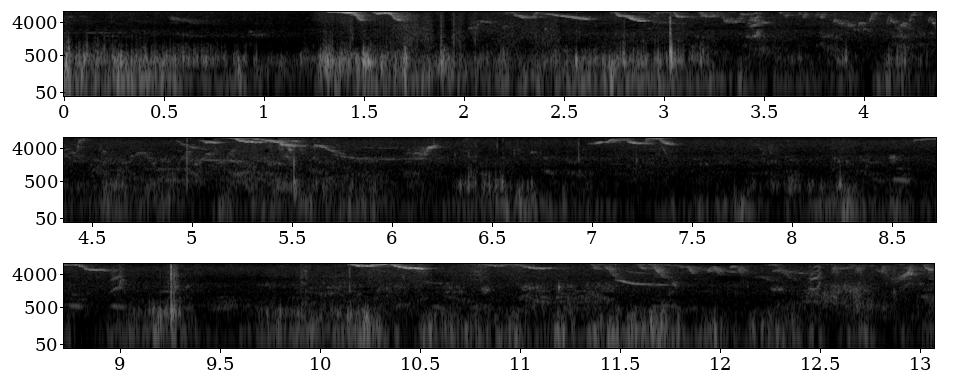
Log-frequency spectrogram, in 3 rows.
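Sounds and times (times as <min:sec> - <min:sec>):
blackbird singing whistled notes: 0:00.1 - 0:06.3, 0:10.2 - 0:13.0.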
